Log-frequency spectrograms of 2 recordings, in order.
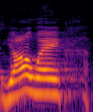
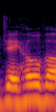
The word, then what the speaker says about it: Yahweh: Yahweh, I believe, is a close pronunciation of the tetragrammaton of the Hebrew four-letter words. We don't have vowels, or they don't have vowels in Hebrew. Some people believe it's pronounced Jehovah, or that's probably traditionally what you refer to it as in the King James Bible.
